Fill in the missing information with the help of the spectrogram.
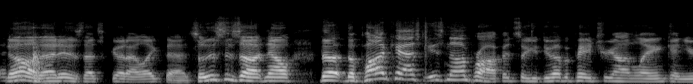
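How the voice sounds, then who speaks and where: A man's voice: medium pitch, a bit bright. A man hosting a podcast in a casual, informal and blunt joking way. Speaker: podcast host. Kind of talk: casual chat.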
